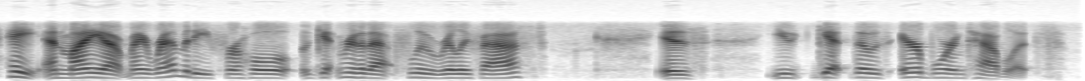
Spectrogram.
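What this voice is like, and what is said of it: Voice sounding a little funky. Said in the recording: “I've been fighting that flu. It's almost gone. ... My voice sounds a little funky”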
